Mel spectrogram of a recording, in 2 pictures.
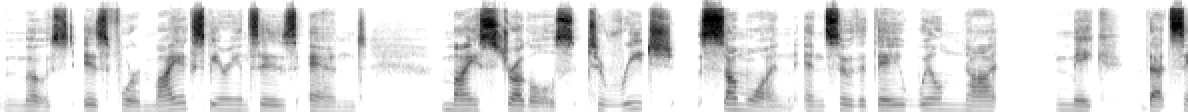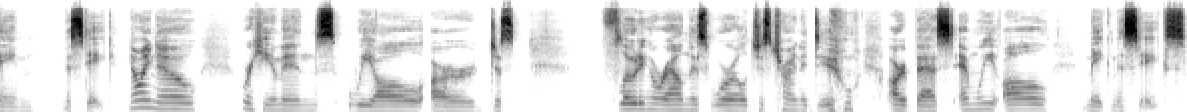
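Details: Adult female with a self-reported moderate, not severe stutter that she can control most of the time; stuttering.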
